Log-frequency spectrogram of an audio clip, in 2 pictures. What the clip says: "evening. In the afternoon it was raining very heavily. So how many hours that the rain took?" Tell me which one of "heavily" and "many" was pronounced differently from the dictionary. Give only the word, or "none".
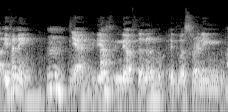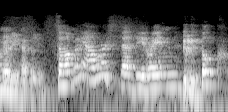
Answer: heavily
